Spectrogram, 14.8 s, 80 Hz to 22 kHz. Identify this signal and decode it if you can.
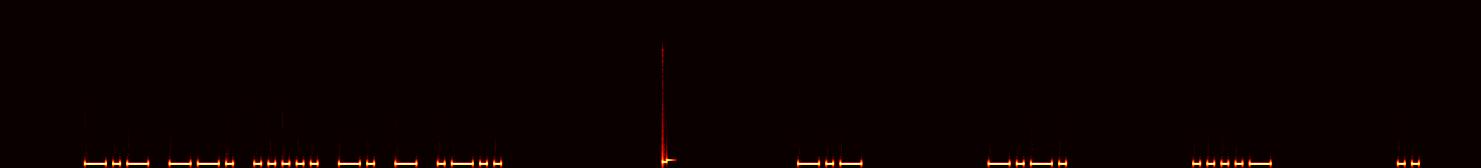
Morse code, heard as a keyed tone, about 17 wpm, spaced as for 10 wpm, 700 Hz. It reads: KG5NTL KC4I
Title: USA Call Signs - 6 Characters - 6x Character Spacing - 17wpm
